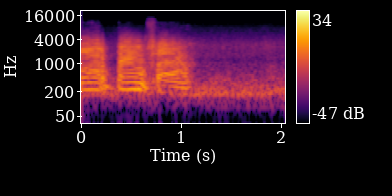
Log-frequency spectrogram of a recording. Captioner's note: none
